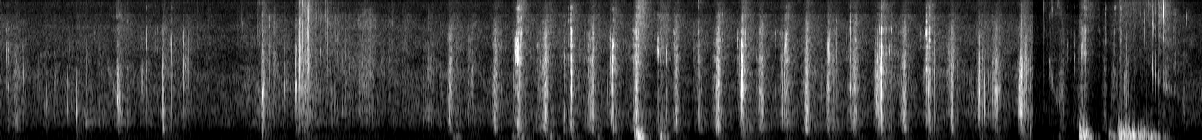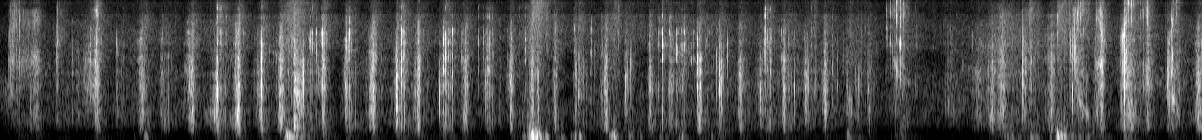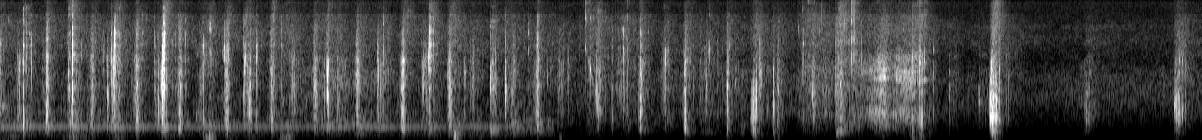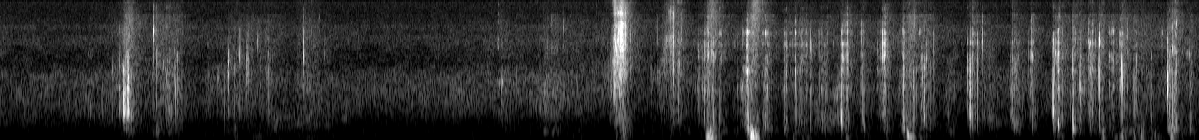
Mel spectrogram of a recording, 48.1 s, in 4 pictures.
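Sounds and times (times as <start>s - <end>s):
crunchy chewing: 0.0s - 34.2s, 35.8s - 36.0s, 37.2s - 39.3s, 41.0s - 48.0s
dull low thumps: 10.8s - 11.6s.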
